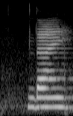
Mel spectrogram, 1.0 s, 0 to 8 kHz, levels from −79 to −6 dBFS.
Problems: none marked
